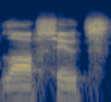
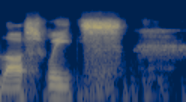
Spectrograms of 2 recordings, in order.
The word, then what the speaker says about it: lawsuits: with some words like i got mentioned lawsuits not law suites um that that was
